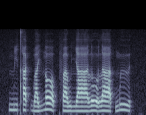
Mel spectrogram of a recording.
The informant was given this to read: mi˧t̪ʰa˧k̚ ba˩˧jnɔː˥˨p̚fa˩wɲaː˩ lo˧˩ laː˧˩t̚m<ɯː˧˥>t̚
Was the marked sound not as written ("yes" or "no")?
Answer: yes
